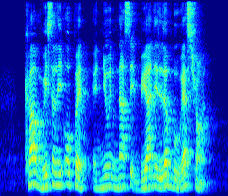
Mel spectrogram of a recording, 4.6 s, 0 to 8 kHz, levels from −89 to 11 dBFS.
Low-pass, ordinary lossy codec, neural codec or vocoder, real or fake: none; none; none; real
